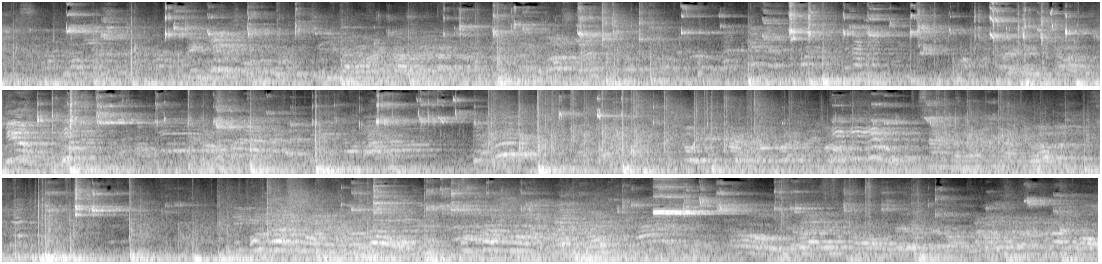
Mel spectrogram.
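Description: Basketball game in a large, echoing gym: a ball bouncing on the hardwood floor amid the shouts and chatter of players and spectators, with a short high squeak near the end.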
